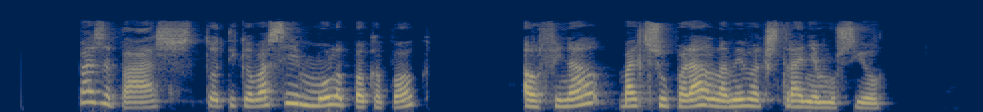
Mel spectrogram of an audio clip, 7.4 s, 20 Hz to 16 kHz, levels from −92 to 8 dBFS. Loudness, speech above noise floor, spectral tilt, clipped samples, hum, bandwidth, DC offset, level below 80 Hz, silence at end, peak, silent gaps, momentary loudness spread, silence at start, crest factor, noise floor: -23 LUFS; 66 dB; -4 dB/octave; under 0.1%; none; 8.2 kHz; under 0.1%; -68 dBFS; 0.75 s; -6 dBFS; 3.25-3.30 s, 3.54-3.74 s; 8 LU; 0.6 s; 18 dB; -88 dBFS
